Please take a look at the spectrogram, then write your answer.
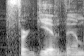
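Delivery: soft, slow forgiving plea; quiet, slow and tender. Retold or imitated. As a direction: ask gently and slowly. Jesus quoted tenderly.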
